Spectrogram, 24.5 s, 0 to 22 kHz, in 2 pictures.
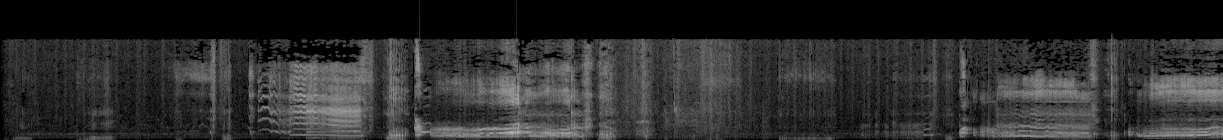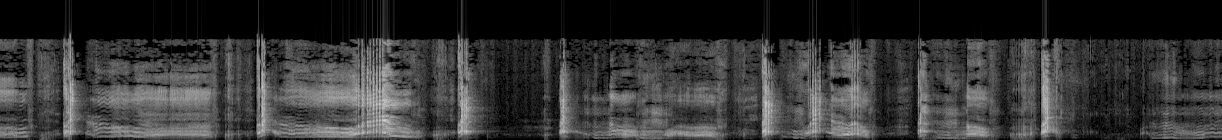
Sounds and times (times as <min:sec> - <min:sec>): Dog: 0:07.7 - 0:17.1.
